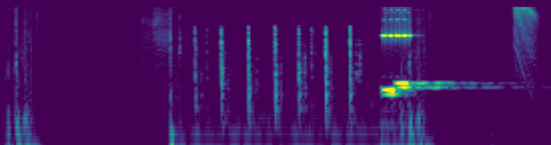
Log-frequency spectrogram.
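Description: A card slides through a reader with a fast rattle.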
